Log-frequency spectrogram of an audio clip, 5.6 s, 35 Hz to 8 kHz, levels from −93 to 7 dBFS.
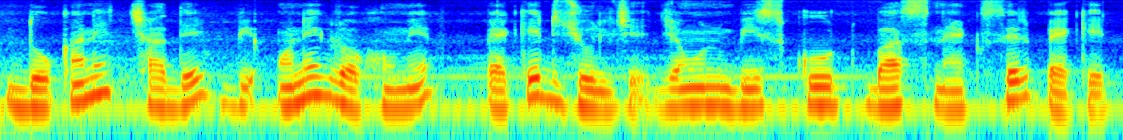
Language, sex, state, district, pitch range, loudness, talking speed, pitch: Bengali, male, West Bengal, Alipurduar, 125-140 Hz, -17 LUFS, 140 wpm, 130 Hz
